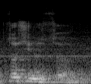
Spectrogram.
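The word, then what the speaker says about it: Socinus: 이 소시누스는 이제 소키누스라고도 하는데 두 가지로 이제 발음이 됩니다. 소키누스, 소시누스.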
